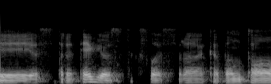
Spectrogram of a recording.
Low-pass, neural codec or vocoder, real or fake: 5.4 kHz; vocoder, 22.05 kHz, 80 mel bands, WaveNeXt; fake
